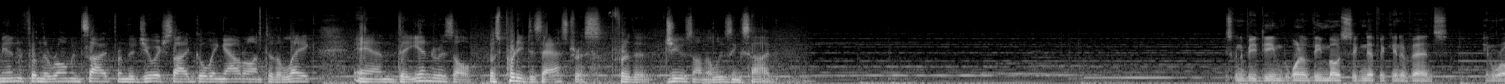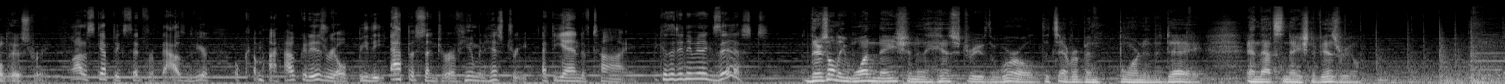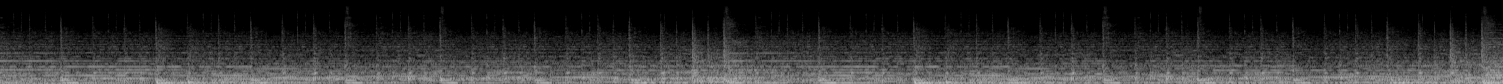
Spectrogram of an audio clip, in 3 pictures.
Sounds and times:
Music: 0.0s - 45.1s
Speech: 12.3s - 28.7s.

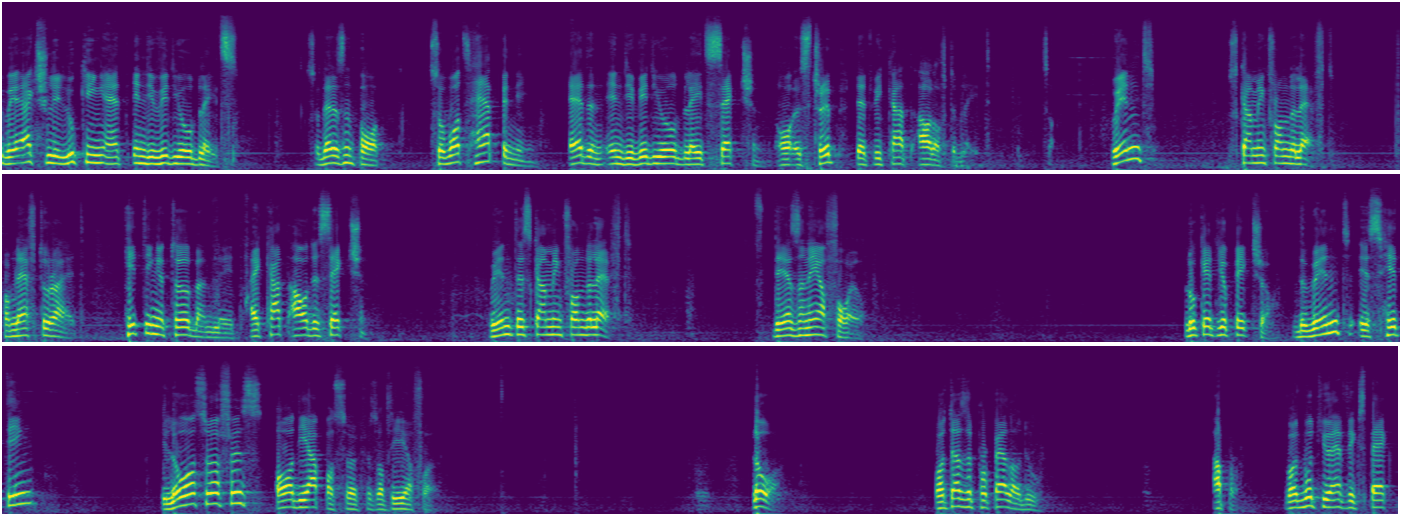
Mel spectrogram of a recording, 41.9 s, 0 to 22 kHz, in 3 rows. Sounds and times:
Speech: 0.0s - 2.4s, 3.1s - 11.6s, 12.3s - 13.4s, 14.0s - 17.7s, 18.9s - 20.3s, 21.6s - 22.7s, 25.8s - 28.4s, 29.6s - 32.4s, 34.9s - 35.8s, 37.3s - 38.5s, 40.1s - 41.9s.

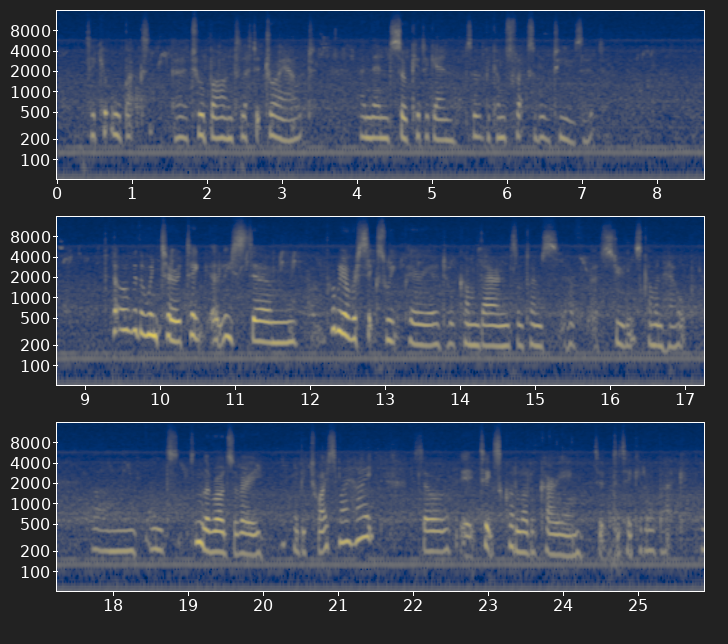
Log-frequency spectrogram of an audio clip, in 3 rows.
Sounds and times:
Speech: 0.4s - 7.3s, 9.3s - 17.1s, 17.7s - 25.8s.

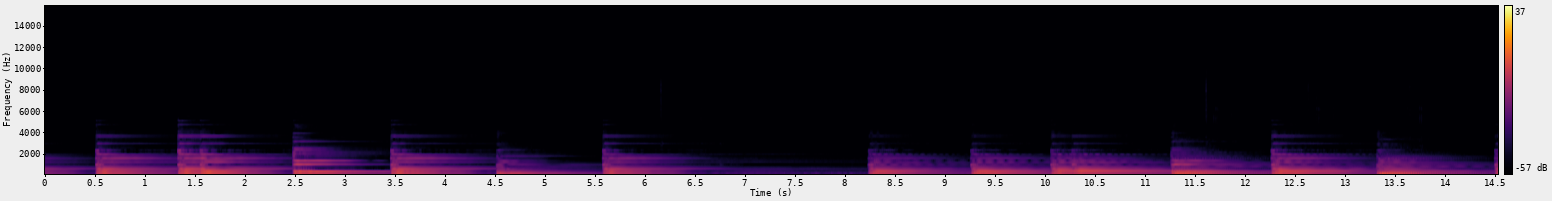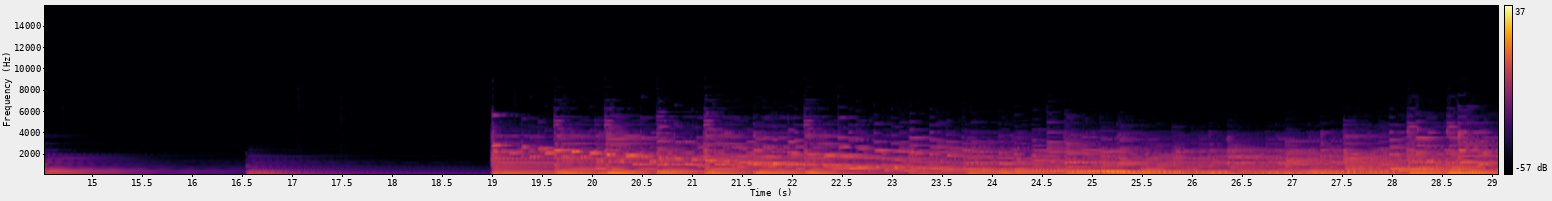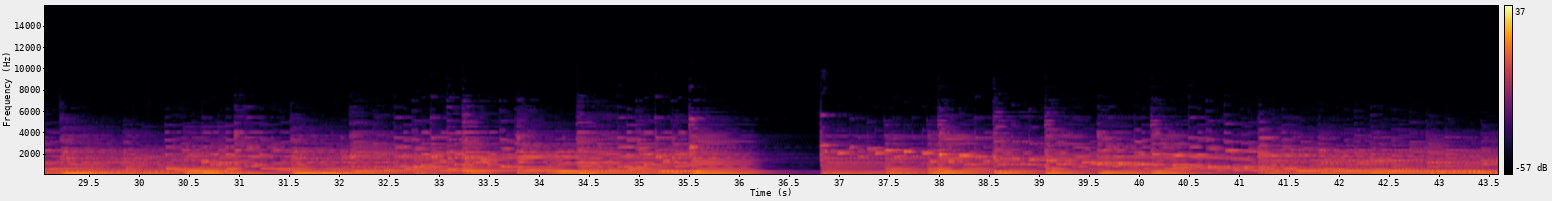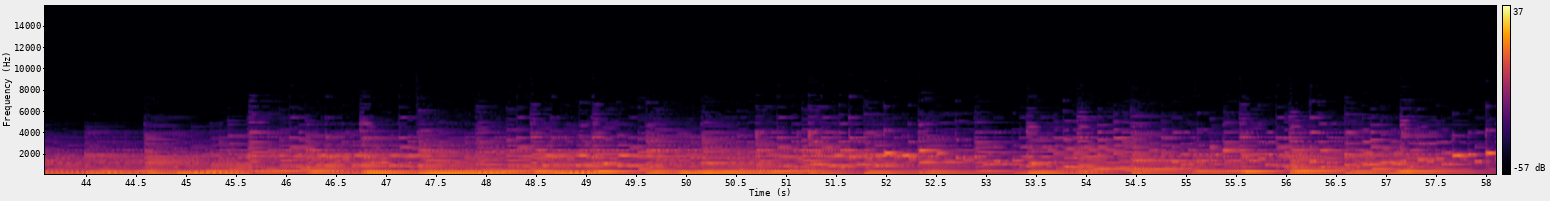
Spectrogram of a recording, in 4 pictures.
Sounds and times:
Music: 0.0s - 58.1s.

